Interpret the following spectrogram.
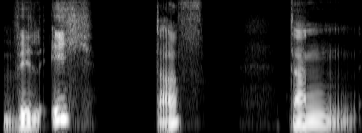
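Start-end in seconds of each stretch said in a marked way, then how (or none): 0.0-1.5 „ich“ steigend betont, Pause vor „das“; stress on ICH. Shown as a demonstration. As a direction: das Wort „ich“ hervorheben. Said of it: "zum Beispiel mit der Betonung". (Betonung auf „ich“)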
